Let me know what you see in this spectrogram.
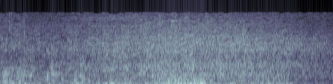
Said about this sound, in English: Up this mountain, there's debris. Listen to that roar. This is a violent tornado. Debris falling.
